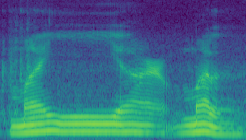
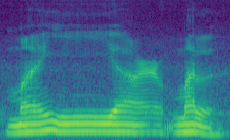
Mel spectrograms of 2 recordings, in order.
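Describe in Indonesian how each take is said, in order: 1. Bunyi n menyatu dengan bunyi setelahnya. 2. Bunyi n menyatu dengan bunyi setelahnya.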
